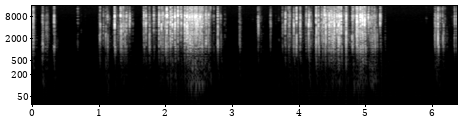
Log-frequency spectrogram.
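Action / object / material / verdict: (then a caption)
scrape / bar of soap cut with a knife blade / soap / none. A solid white bar of soap held in the hand has its surface scored and shaved with a utility knife blade, and small crumbly soap cubes fall off. Short, crisp, bright ticks and scrapes alternate with two longer bursts of dense, gritty crunching. Each stroke is dry and brittle, with almost no low end and little ring.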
